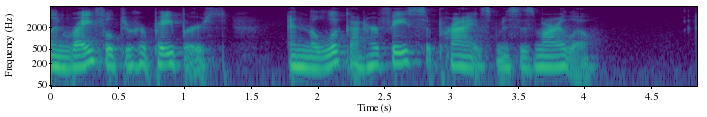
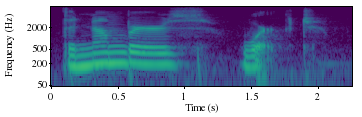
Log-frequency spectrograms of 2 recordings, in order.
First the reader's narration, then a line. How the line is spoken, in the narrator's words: very slowly, she said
